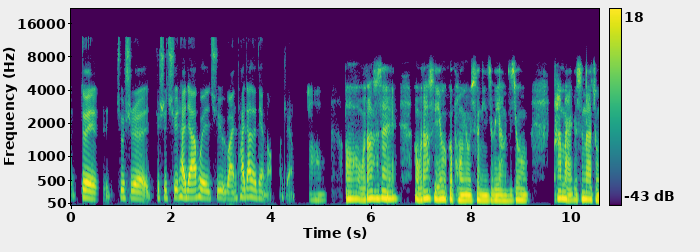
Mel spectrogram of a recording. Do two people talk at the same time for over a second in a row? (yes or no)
no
